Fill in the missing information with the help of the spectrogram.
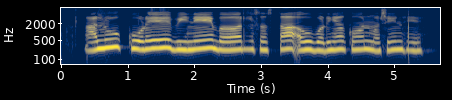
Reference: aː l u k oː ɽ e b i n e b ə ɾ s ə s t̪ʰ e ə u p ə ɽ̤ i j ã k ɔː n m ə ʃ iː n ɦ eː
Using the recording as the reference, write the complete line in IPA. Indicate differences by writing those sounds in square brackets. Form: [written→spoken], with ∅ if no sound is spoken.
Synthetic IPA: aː l u k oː ɽ e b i n e b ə ɾ s ə s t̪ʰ [e→a] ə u [p→b] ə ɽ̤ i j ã k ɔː n m ə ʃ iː n ɦ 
